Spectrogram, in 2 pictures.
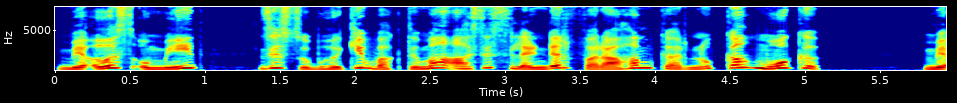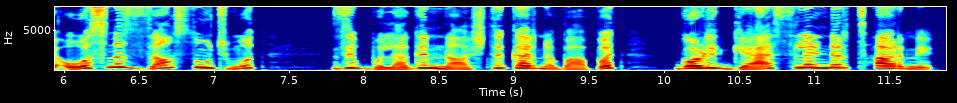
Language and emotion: Kashmiri, surprised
